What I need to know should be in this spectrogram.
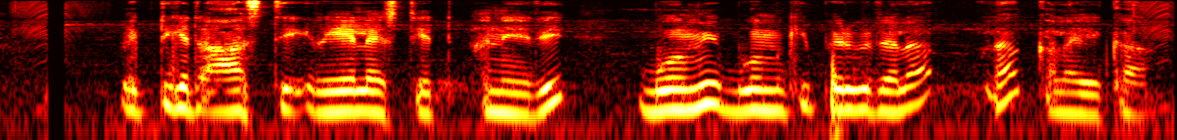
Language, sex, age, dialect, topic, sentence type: Telugu, male, 31-35, Central/Coastal, banking, statement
